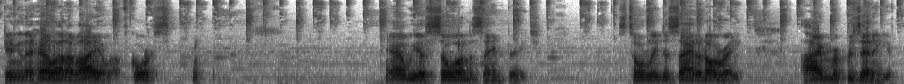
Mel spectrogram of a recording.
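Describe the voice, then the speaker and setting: A man's voice: medium pitch, normal speed, long pauses, soft background music, natural voice. A man playing a cocky, joking young Hollywood talent agent in a hammy, improvised comedic dialogue. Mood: encouraging, playful. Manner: joking, hammy, repeats phrases for effect.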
